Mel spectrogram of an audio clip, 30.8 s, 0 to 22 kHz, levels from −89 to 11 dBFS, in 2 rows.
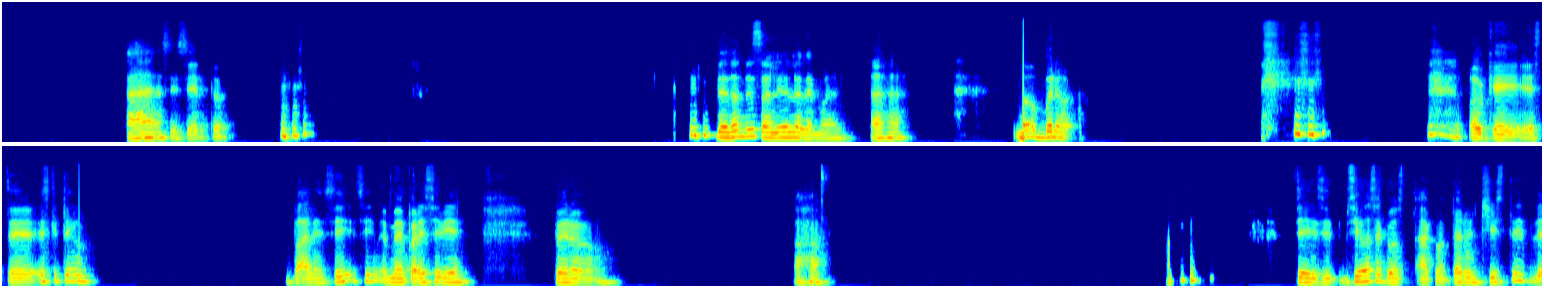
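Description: The speech skips four times, at 4.25, 10.21, 16.17 and 28.08 seconds. Each skip removes a sliver of sound, around 40 ms, and the two sides butt together with no gap of silence. The first three skips fall about 6 seconds apart, and the last comes about 12 seconds after the third. That spacing is the signature of audio missing between chunks. The likely cause is a recorder working in 6-second blocks that drops a short piece each time it hands over to the next block.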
